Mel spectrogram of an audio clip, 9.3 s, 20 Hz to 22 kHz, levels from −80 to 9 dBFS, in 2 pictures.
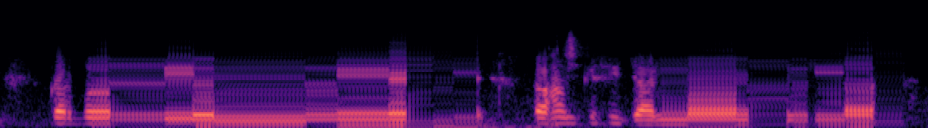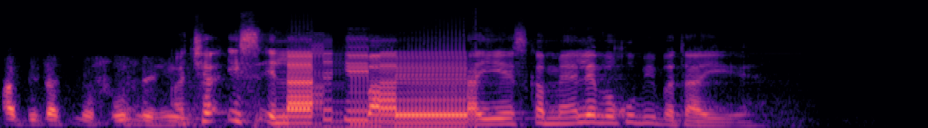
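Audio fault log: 0.47–2.39 s, 3.32–4.52 s and 6.06–7.02 s: robotic sound from repeated short buffers. The sound turns into a hard, metallic buzz with a fixed pitch of 50 Hz. That pitch matches a 20 ms slice played again and again, so new audio is likely arriving too slowly and the gap is filled with repeats. The first run is repeated almost entirely. The later two are mostly repeats, with some real audio still coming through.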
